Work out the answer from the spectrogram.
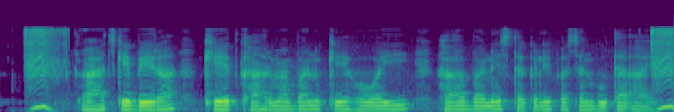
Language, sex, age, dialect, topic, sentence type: Chhattisgarhi, male, 18-24, Eastern, agriculture, statement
